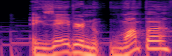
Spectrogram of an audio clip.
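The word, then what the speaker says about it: Xavier Nwankpa: Xavier Wampa, that's how you say his name.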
